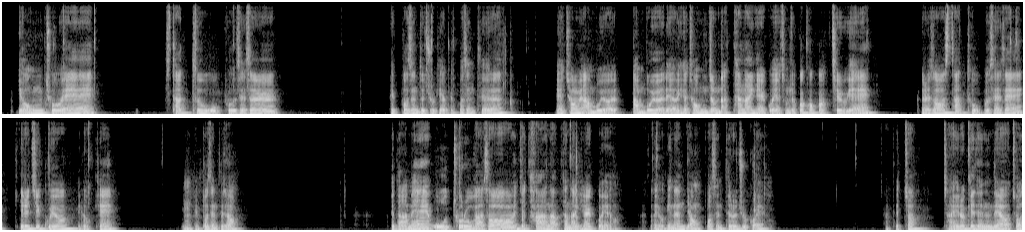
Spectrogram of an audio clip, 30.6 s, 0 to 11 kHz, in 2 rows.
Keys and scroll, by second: 0.8 ctrl+2, 5.2 Escape, 7.2-8.2 typing, 11.9 ctrl+2, 13.5 Escape, 15.9 ctrl+2, 19.7 Escape, 26.5 0, 26.7 Return.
